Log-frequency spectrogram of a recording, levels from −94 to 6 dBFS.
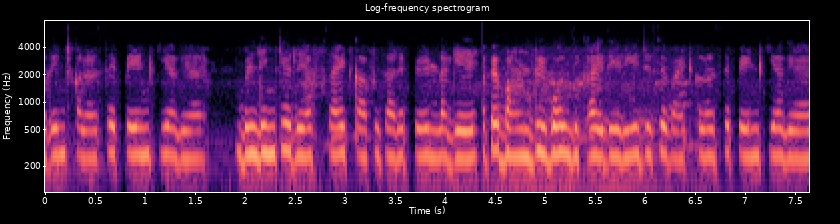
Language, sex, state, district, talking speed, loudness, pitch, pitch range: Hindi, female, Bihar, Saharsa, 250 wpm, -23 LUFS, 260 Hz, 250-270 Hz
